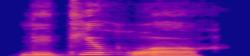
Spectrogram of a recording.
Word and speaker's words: tiroirs: les placards les placards les tiroirs les tiroir dans le mot tiroir le les voyelles o et i font le son o et on prononce bien le R qui reste en suspens mais le s est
